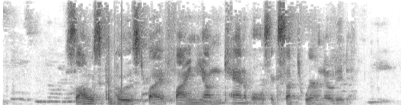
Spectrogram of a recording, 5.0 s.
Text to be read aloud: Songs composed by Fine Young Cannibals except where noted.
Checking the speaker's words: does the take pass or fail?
pass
